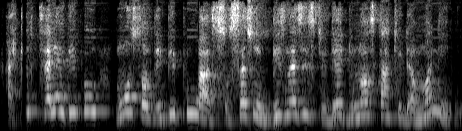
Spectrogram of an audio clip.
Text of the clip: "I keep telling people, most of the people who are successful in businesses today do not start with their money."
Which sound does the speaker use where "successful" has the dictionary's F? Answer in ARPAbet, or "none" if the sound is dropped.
none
